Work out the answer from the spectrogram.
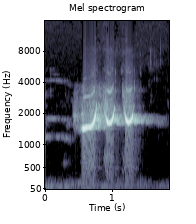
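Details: Spotted bulbul in full song: three loud, clear whistled upslurred notes at a moderate pitch, run together over about a second, over a quiet background.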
